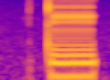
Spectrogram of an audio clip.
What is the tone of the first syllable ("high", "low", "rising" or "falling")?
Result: high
